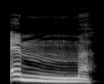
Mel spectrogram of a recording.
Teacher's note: [Musique] m Ce chatouiller que vous éprouvez c'est la vibration du son sur vos lèvres et dans votre nez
